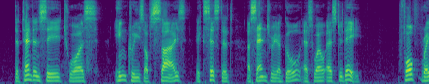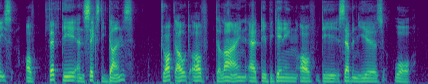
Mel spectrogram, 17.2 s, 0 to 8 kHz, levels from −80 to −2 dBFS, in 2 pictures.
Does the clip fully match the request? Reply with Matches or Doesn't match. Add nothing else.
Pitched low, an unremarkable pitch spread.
Matches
